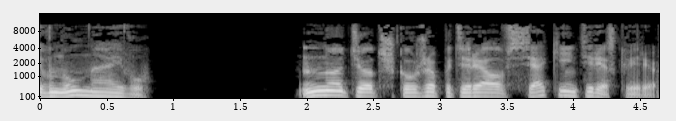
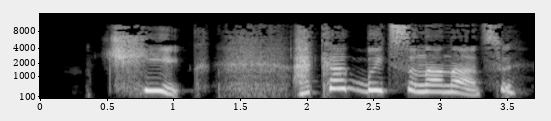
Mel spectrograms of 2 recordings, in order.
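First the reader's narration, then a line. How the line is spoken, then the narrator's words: Pleading aunt. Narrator (Russian): взмолилась тетушка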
